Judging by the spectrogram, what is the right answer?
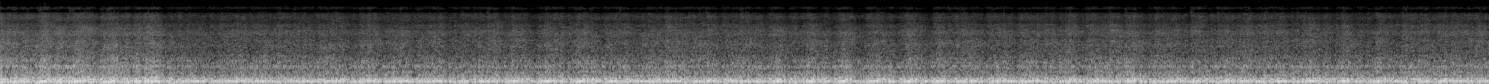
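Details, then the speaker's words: Foxbody Mustang with 408 V8 on Holley Terminator X, first start: deep steady idle holding speed evenly, no stumbling or hunting; idled great through first heat cycle, up to temperature; healthy. "Car cranked right up and it idled great, and I actually got it through its first heat cycle and it's up to temp right now."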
